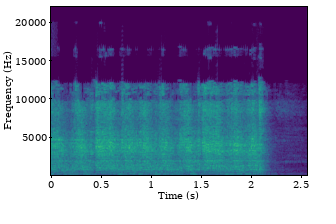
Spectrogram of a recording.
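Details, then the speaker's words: 1966 Jaguar E-Type roadster, first start attempt after restoration: steady rhythmic cranking with no catch or firing, no spark and no timing-light strobe; owner suspects an error in the rebuilt distributor or the vintage coil. "all right well we've hit a bit of a snag we are just not getting any spark and it seems that maybe I messed up something when I rebuilt the distributor"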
